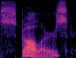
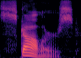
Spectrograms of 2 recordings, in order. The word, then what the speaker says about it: scholars: He wrote that instead of saying the word scholars, they said scholars, which he spelled phonetically as S-K-A-L-E-R-Z. That's essentially the same as the modern American pronunciation.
